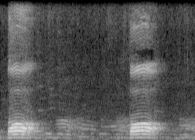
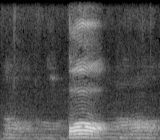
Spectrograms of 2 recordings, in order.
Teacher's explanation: Huruf to dari sini to. Ini ujung lidah bertemu dengan pangkal gigi seri atas.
